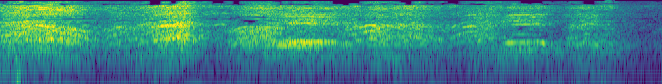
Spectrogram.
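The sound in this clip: A crowd at a religious gathering celebrating the birth of Imam Zaman loudly recites salawat in unison, the massed chanting voices swelling and receding in several waves.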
